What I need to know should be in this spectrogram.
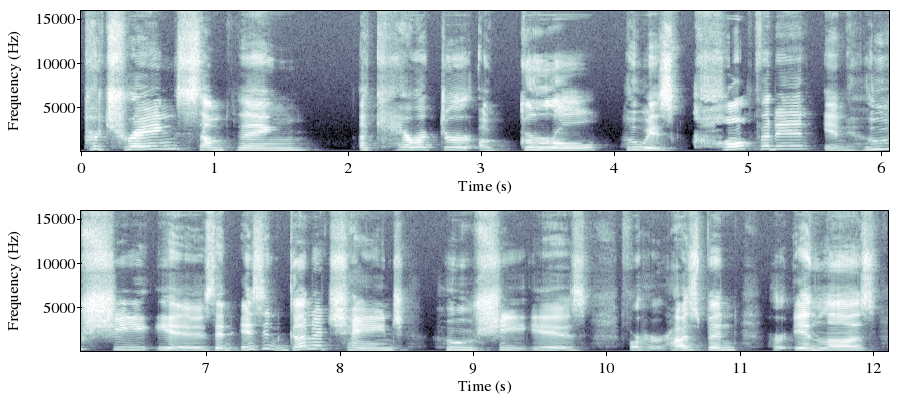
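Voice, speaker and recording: Slow-speaking woman guest. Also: on the high side, animated. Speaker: interview guest. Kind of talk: reflective conversation.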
